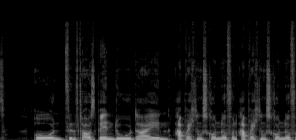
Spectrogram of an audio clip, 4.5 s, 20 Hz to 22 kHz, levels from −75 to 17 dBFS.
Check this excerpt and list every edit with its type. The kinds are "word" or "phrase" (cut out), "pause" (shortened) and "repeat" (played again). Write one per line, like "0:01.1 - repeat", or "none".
0:01.0 - word
0:01.4 - word
0:03.5 - repeat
